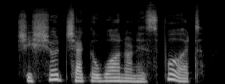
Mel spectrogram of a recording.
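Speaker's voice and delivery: ordinary delivery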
